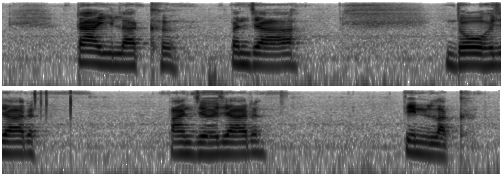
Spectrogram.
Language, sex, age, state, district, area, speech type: Punjabi, male, 18-30, Punjab, Rupnagar, rural, spontaneous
